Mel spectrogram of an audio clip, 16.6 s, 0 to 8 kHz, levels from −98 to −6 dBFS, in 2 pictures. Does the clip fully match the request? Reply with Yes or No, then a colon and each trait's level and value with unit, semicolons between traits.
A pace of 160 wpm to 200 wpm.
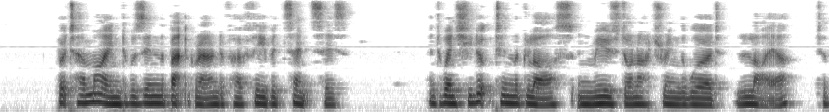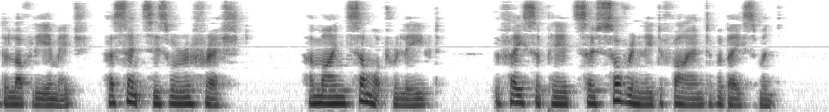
Yes: average, 165 wpm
